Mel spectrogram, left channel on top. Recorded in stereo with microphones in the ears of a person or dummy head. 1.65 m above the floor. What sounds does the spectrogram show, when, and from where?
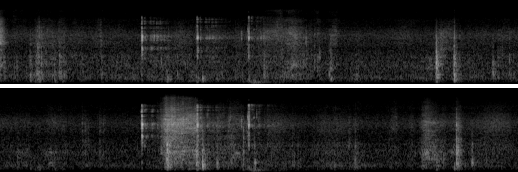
1.4 s chewing: 20° right (ahead or behind), 1.3 m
